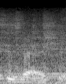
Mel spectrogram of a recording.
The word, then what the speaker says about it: Tinashe: Well, I'll do it again. Tinashe, I'll do it properly. Tinashe. I thought I'd done so well there. No, there's no accent on it.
